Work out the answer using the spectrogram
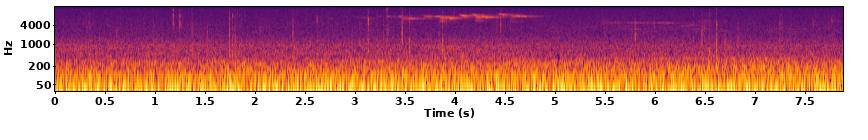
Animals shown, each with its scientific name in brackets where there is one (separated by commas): Black-throated Green Warbler (Setophaga virens), Blackburnian Warbler (Setophaga fusca)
